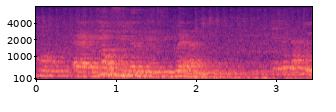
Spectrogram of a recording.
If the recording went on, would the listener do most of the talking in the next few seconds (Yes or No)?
Yes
